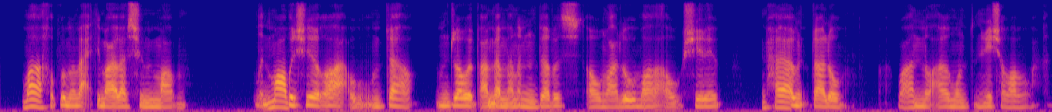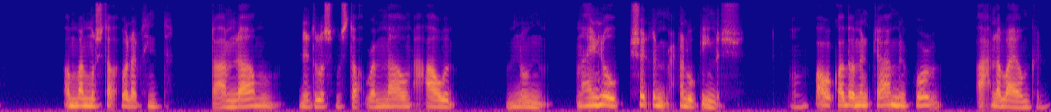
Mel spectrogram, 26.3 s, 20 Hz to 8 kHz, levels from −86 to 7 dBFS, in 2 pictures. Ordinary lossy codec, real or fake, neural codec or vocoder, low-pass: none; fake; autoencoder, 22.05 kHz, a latent of 192 numbers a frame, VITS, trained on many speakers; 7.2 kHz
